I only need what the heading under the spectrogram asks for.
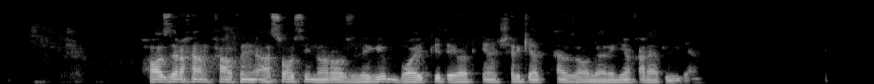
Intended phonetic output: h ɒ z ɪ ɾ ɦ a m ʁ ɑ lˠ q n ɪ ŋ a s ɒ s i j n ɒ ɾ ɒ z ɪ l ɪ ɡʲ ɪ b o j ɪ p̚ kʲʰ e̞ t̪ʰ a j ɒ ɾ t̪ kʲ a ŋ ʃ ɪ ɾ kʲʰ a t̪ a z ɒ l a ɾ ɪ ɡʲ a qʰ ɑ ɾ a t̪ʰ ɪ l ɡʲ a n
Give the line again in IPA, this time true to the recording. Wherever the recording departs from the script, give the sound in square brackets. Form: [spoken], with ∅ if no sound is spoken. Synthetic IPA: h ɒ z ɪ ɾ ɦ a m [χ] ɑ lˠ q n ɪ ŋ a s ɒ s i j n ɒ ɾ ɒ z ɪ l ɪ ɡʲ ɪ b [ɒ] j ɪ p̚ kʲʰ e̞ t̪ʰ a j ɒ [∅] t̪ kʲ a [n] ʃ ɪ ɾ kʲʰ a t̪ a z ɒ l a ɾ ɪ ɡʲ a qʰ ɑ ɾ a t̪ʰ ɪ l ɡʲ a n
